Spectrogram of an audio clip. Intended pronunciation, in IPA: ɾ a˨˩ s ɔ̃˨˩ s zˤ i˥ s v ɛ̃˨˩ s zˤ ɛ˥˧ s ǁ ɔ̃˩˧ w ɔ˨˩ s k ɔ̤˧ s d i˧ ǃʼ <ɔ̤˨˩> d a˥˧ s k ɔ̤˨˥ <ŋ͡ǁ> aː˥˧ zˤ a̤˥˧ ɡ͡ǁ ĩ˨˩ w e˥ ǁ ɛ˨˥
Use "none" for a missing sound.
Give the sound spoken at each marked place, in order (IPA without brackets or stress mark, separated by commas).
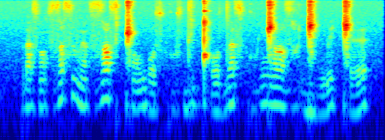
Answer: ɔ˨˩, ŋ͡ǁ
